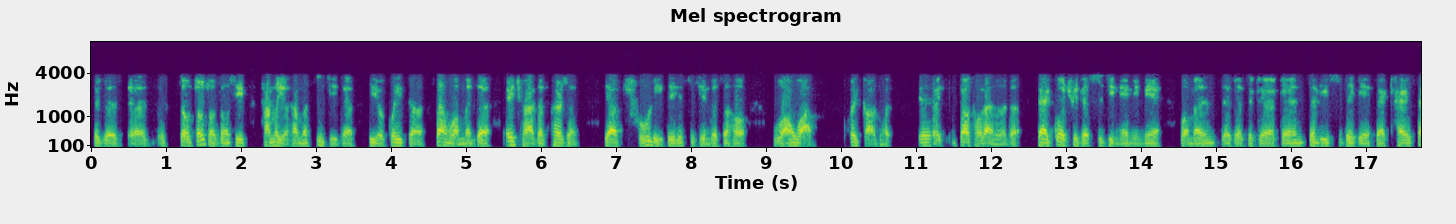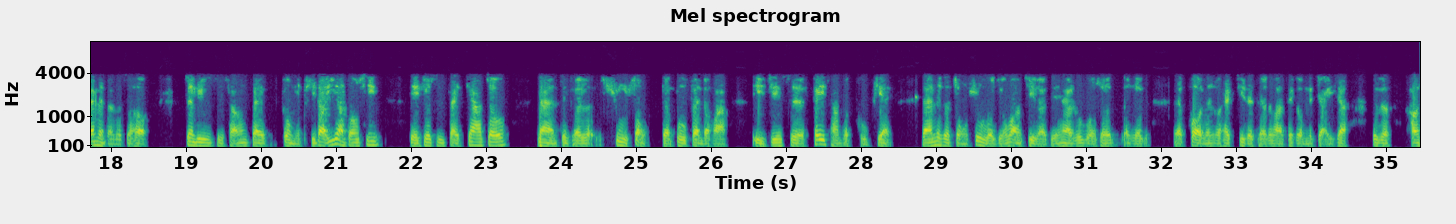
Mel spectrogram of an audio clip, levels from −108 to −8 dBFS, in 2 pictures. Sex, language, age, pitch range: male, Chinese, 50-69, 85-100 Hz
